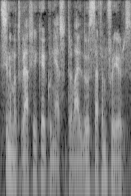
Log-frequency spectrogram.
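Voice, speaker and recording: This man speaks in a very deep, low pitch with ordinary pitch variation. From northern Portugal, Porto. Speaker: podcast host. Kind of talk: casual chat.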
